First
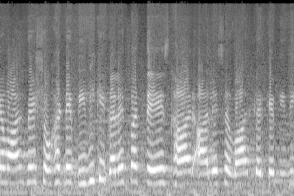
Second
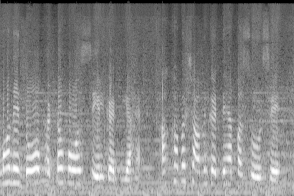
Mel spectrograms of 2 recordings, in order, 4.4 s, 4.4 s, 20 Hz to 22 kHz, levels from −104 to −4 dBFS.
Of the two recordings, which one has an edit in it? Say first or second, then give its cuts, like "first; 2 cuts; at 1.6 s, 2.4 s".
second; 1 cut; at 2.1 s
